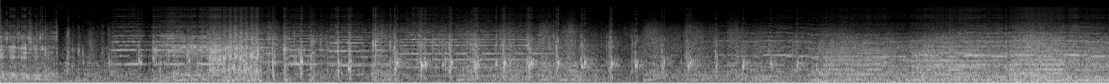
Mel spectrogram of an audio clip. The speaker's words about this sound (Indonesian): Dan kemudian melarikan kuda-kuda mereka ke arah mana kepergian gadis itu.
